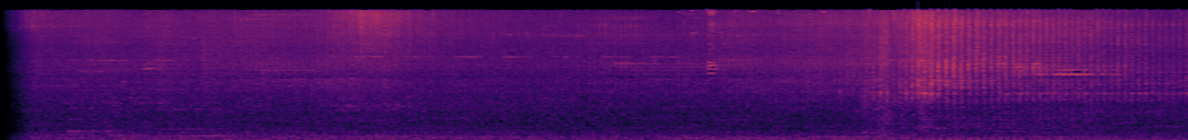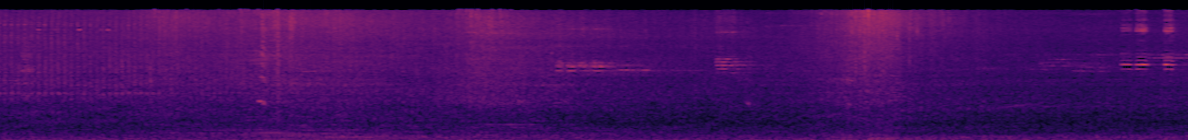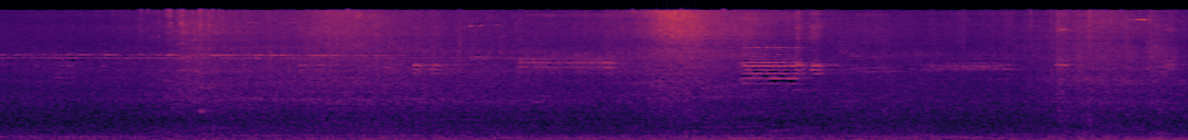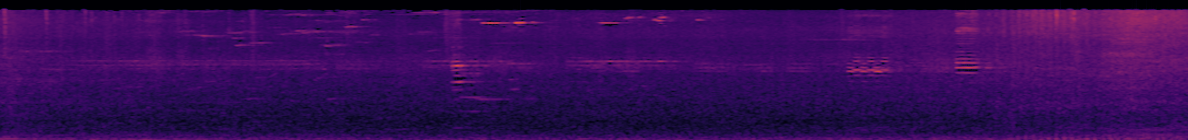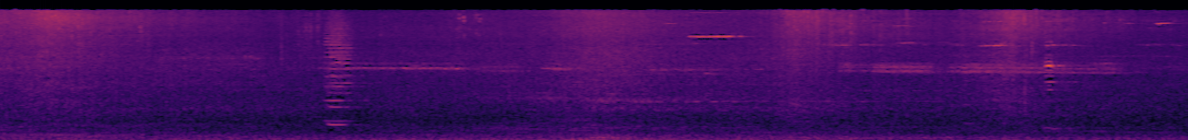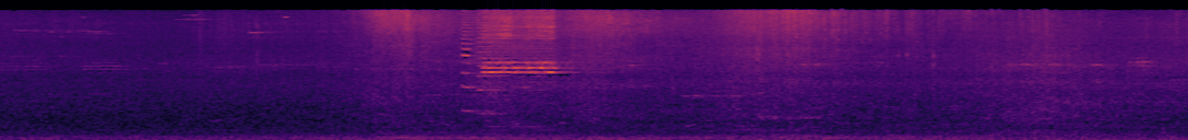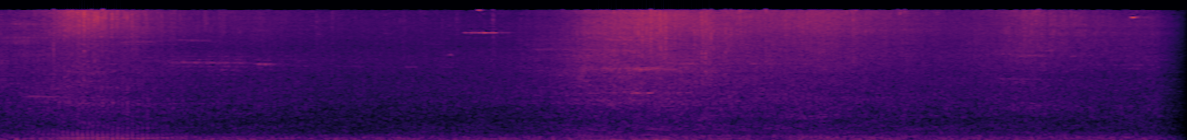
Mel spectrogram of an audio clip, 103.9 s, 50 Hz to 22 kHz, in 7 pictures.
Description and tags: Chennai (India) Traffic Ambience 01
I've recorded this Street Ambience with a Zoom H1 Audiorecorder, edited in Adobe Audition. The recording contains the ambience of a very busy street in Chennai, Tamil Nadu, India. You'll hear many mopeds, trucks, cars, tuktuks and of course people passing by.
ambience, cars, city, crowd, field-recording, highway, horns, india, indian, madras, mumbai, noise, roads, soundscape, street, streetnoise, tamilnadu, traffic, trucks, tuktuk, vehicles, zoomh1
